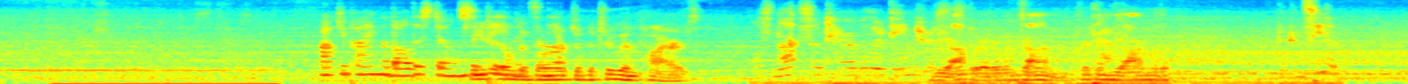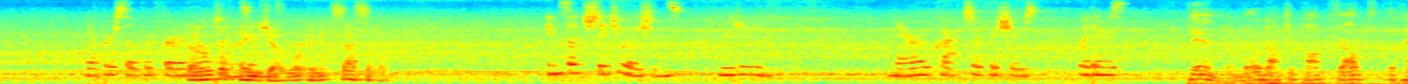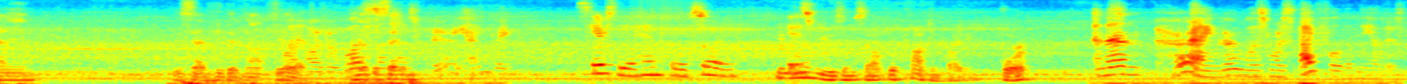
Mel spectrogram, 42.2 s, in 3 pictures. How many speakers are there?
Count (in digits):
5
